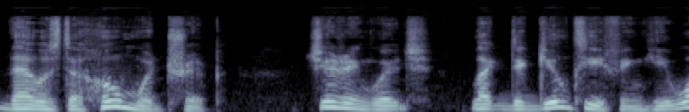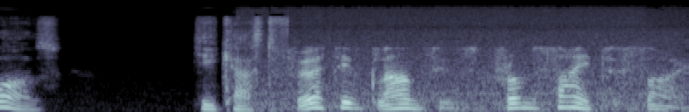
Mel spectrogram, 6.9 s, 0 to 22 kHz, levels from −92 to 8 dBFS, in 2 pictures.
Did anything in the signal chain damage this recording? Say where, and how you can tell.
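Yes, two stages left marks. The first is call processing: noise suppressor artifacts run through the whole clip. The suppressor pulls down whatever bands it judges to be steady noise, by about 18 dB, one frame at a time. So the background dips in the gaps and swells back under the speech. It gets more obvious once the room noise climbs by about 25 dB around 4.5 s.

The second is at the input: from 4.90 s to the end, the speech suddenly loses its top end, so it turns dull and boxy. There's no gap at the changeover and no real level jump. The new device's own noise floor sits far below the speech. A hard band limit appearing partway through like that is most likely the system switching to a poorer input device, maybe a headset's call profile.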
